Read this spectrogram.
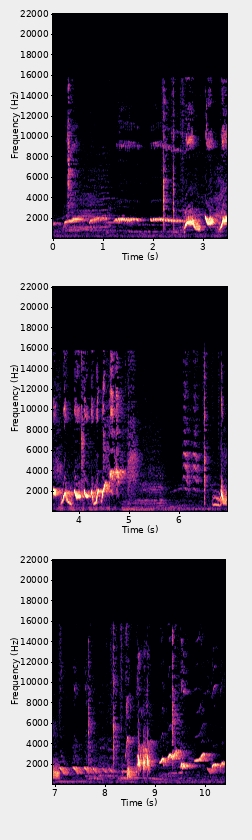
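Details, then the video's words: Caged white-rumped shama in full song, meant to provoke another captive bird into singing: long sequence of quick, repeated downslurred whistles, buzzy rattles and sharp chips, varied and nearly continuous over ten seconds. "PANCING MURAI BATU ANDA DENGAN SUARA INI"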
